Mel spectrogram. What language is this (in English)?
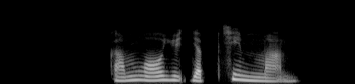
Cantonese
